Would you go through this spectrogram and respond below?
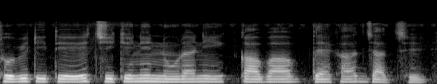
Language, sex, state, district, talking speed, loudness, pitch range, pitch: Bengali, male, West Bengal, Alipurduar, 95 wpm, -16 LUFS, 125-135 Hz, 130 Hz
